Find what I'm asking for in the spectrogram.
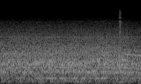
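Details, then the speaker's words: Electric fan relay wiring on a 1973 Chevy C20 with two cheap 12-inch electric fans, stock shroud removed: powering the white signal wire switches the fan on, giving an even, steady whir with no rubbing, ticking or wobble; normal operation. "But basically, as soon as you give this white wire power from wherever, fan comes on."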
